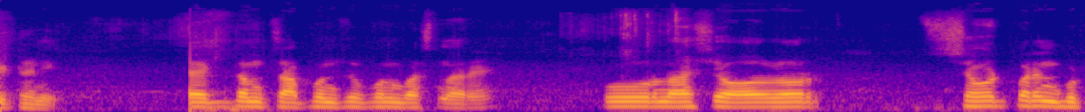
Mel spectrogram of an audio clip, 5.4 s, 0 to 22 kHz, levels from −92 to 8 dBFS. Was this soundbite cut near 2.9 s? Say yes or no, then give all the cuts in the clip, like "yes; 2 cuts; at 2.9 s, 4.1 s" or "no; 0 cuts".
no; 1 cut; at 0.9 s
